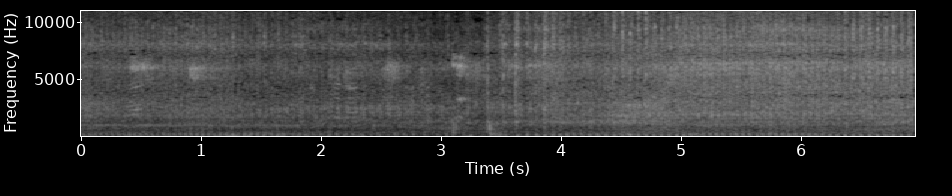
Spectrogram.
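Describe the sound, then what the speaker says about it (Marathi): A 7 HP petrol power weeder engine drives a crop sprayer pump in a cotton field, running steadily with a continuous chugging drone, a voice speaking over it. "फवाऱ्याची मोटरी आहेत मित्रांनो। एकदम भारी चालते, प्रेशर पण मस्त आहे।"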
